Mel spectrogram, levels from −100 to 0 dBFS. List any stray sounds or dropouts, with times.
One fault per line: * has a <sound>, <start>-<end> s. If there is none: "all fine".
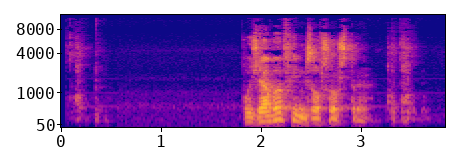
all fine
